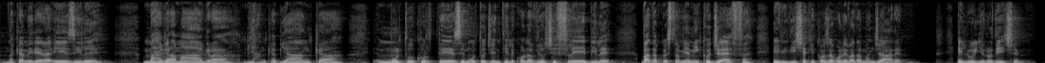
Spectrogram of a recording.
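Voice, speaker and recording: Man, preacher, sermon storytelling, middle pitch, animated, acts out quotes. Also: moderate pace.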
